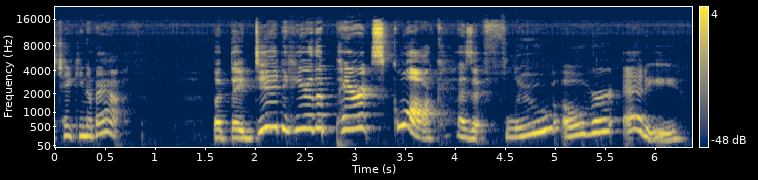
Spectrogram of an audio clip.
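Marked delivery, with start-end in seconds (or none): none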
